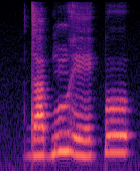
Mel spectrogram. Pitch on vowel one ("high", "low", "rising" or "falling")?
low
